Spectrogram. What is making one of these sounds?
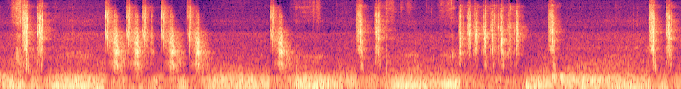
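Game cards make quick snapping, flicking sounds in bursts.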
